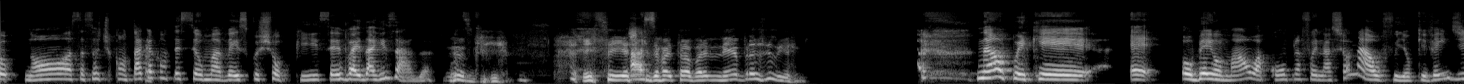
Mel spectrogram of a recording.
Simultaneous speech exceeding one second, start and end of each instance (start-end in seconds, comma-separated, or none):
none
